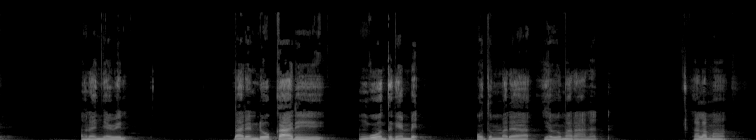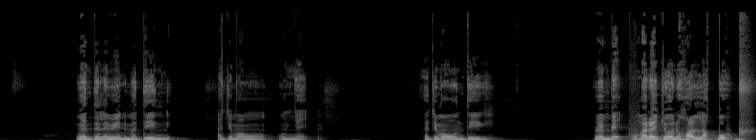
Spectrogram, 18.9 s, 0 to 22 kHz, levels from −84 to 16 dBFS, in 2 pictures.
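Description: Nothing in this recording stands out as a technical fault, so there's no problem to point to anywhere along the way.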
